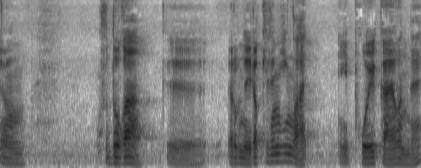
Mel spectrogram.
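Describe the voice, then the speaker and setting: Here a man speaks with lively intonation. His pitch is fairly low. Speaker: math teacher. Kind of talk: tutorial.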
